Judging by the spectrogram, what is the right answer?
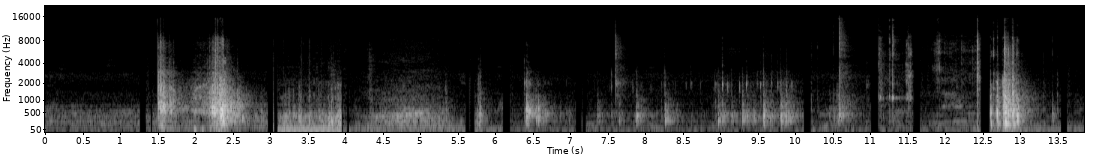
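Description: Knocks, taps and clinks of kitchen containers being handled and set down, a series of separate sharp strikes with quieter gaps between, loudest about two seconds in and again near the end.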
